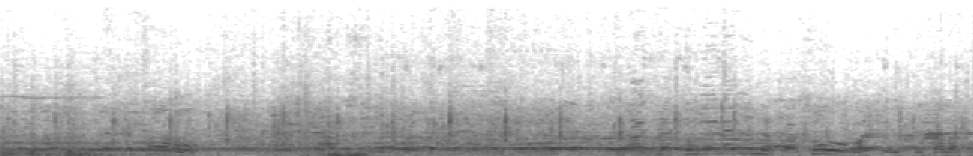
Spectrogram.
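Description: Crowd of football supporters celebrating a win, many voices singing and shouting together at once, with a held chant note running underneath.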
